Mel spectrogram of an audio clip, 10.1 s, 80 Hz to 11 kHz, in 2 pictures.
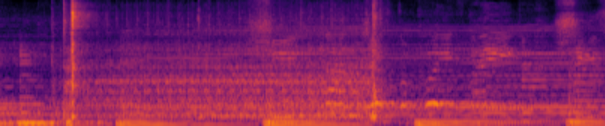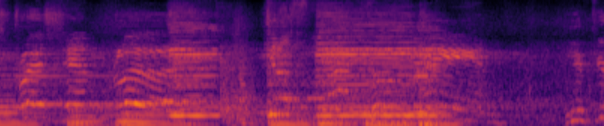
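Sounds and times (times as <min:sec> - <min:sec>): old recorded music with bass line: 0:00.0 - 0:09.1.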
